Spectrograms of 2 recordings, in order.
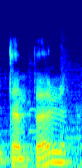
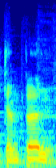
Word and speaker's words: Temple: dis Temple, mais c'est Temple, c'est un mot français, donc disons la française. Enfin, je dis pas que c'est un mot français de base, je dis que ça se prononce à la française, du coup, si c'est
